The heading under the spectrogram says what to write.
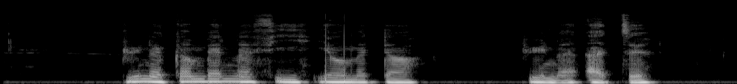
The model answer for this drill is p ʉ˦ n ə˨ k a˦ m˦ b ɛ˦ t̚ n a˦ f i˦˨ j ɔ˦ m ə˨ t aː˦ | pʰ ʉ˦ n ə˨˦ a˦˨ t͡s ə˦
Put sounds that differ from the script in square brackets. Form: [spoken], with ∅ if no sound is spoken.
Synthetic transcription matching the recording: p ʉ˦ n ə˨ k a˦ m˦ b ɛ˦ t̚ n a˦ f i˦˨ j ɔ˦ m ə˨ t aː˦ | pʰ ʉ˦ n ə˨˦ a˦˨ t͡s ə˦

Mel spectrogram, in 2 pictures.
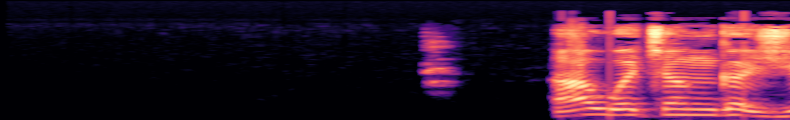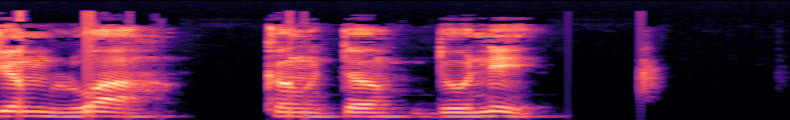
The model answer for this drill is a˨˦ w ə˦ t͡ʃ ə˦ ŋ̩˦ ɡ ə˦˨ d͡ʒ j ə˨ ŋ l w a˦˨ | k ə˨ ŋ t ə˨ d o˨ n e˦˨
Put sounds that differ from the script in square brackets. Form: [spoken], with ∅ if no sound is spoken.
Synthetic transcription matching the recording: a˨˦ w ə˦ t͡ʃ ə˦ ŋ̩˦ ɡ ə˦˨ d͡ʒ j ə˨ [m] l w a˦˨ | k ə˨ ŋ t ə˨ d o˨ n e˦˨

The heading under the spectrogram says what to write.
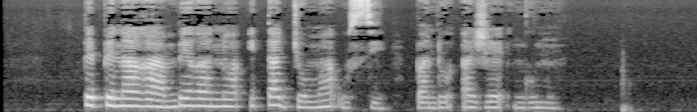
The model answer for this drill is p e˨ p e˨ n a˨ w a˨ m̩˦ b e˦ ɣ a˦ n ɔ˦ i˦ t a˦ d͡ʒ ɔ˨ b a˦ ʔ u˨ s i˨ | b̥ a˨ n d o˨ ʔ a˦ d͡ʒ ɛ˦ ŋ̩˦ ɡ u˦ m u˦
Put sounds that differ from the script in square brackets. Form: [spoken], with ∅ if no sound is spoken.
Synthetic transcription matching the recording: p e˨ p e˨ n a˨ [ɣ] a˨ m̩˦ b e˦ ɣ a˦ n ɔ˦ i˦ t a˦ d͡ʒ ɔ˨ [m] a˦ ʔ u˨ s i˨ | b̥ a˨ n d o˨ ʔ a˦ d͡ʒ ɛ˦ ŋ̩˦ ɡ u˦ m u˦

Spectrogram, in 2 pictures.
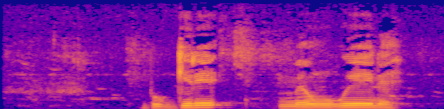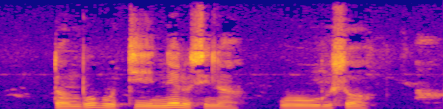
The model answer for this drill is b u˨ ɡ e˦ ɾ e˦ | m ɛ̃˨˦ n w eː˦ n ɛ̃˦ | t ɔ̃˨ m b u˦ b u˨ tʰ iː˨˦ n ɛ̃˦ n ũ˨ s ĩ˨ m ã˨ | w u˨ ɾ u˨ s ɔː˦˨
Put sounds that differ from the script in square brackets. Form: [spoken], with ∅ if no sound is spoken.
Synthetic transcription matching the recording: b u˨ ɡ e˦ ɾ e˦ | m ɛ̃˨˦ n w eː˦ n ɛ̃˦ | t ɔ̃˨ m b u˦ b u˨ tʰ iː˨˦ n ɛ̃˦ n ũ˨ s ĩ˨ [n] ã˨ | w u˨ ɾ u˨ s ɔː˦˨

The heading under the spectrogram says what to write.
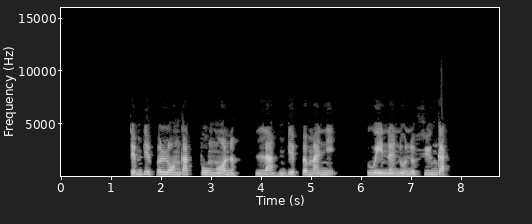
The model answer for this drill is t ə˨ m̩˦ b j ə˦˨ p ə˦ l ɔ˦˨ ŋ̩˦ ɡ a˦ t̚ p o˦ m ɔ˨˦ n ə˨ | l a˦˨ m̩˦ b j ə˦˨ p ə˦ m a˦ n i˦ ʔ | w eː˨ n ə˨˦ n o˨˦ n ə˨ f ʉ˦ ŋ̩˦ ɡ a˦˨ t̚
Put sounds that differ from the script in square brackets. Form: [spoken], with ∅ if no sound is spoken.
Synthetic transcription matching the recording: t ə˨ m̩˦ b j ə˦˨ p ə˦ l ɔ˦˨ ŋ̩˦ ɡ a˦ t̚ p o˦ [ŋ] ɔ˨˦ n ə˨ | l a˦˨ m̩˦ b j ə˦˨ p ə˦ m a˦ n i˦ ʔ | w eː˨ n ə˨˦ n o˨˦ n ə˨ f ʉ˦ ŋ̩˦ ɡ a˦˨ t̚

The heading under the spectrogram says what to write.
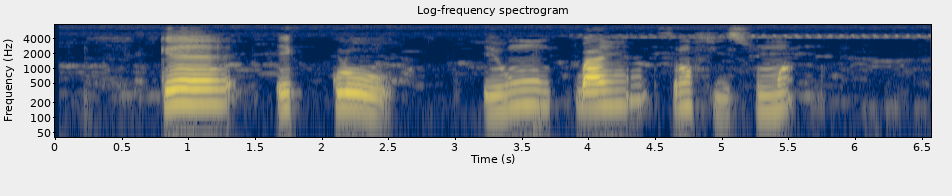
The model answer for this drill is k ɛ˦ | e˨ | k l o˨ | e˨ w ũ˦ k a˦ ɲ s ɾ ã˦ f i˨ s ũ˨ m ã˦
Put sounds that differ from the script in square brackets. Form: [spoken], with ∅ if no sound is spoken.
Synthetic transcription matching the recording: k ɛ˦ | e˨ | k l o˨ | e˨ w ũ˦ [k͡p] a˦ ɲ s ɾ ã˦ f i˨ s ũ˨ m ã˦

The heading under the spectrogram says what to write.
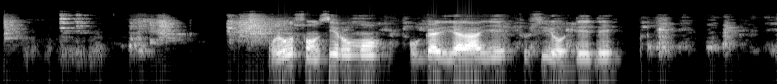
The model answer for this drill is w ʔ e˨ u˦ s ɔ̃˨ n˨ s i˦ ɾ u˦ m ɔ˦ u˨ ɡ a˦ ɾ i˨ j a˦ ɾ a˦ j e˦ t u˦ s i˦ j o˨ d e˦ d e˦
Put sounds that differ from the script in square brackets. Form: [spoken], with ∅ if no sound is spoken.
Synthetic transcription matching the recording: w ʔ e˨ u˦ s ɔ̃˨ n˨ s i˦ ɾ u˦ m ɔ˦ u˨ ɡ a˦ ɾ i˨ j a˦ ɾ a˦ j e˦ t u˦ s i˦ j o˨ d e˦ d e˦

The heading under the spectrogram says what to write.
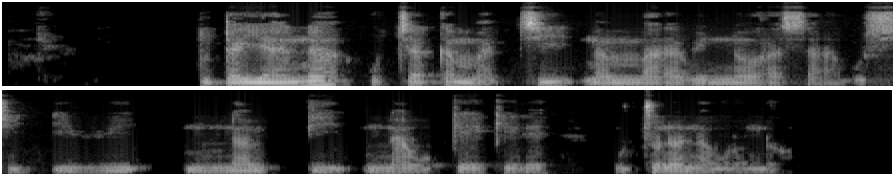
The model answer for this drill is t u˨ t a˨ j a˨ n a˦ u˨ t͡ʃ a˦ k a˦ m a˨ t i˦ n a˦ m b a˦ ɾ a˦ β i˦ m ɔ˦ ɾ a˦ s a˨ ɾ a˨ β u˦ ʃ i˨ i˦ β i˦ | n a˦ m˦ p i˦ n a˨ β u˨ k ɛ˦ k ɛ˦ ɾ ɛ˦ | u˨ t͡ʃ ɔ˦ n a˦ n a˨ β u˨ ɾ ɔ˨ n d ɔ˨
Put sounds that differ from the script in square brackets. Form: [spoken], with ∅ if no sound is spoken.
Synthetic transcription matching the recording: t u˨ t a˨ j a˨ n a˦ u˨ t͡ʃ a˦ k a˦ m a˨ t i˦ n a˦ m b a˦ ɾ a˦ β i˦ [n] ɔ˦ ɾ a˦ s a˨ ɾ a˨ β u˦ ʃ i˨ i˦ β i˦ | n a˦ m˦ p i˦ n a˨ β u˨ k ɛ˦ k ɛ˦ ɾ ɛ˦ | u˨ t͡ʃ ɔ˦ n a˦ n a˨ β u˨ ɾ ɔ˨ n d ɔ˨

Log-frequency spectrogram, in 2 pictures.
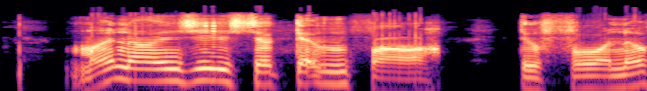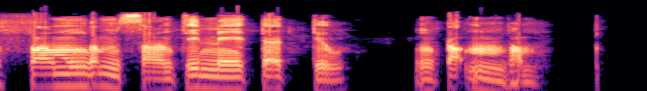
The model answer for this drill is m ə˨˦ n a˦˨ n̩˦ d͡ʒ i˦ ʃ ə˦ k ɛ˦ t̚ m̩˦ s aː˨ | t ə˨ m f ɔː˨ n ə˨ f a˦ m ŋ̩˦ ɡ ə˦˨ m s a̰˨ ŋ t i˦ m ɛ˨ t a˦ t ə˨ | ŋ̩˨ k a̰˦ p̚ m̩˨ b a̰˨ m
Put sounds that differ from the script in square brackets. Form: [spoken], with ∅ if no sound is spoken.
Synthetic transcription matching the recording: m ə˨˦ n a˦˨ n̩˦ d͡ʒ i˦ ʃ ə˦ k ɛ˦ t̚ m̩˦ [f] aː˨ | t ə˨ [∅] f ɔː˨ n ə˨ f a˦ m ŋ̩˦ ɡ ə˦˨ m s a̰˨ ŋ t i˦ m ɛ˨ t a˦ t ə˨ | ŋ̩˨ k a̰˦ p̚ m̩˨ b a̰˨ m

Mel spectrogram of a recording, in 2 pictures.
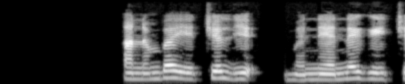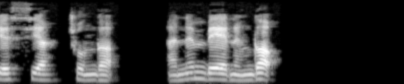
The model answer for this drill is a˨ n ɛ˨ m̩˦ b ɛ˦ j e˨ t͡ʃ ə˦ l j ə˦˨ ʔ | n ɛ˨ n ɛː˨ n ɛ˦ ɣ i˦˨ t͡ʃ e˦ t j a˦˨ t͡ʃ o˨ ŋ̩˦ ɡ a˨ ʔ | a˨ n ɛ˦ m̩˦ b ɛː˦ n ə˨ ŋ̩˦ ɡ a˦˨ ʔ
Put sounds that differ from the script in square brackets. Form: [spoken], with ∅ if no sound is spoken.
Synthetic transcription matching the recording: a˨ n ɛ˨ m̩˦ b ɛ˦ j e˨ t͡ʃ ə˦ l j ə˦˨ ʔ | [m] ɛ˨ n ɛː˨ n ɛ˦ ɣ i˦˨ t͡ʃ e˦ [s] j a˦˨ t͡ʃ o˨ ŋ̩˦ ɡ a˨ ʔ | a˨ n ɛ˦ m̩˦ b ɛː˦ n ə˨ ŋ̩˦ ɡ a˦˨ ʔ

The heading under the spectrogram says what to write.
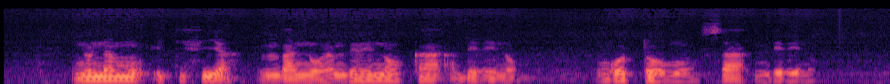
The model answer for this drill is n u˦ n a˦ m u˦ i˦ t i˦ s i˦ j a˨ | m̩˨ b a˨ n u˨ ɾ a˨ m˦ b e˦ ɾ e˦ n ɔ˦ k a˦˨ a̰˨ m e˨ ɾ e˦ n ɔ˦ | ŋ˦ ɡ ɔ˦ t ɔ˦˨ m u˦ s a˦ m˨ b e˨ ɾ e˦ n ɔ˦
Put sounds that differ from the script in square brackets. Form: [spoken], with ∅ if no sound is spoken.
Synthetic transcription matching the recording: n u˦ n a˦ m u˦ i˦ t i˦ [f] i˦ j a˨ | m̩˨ b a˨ n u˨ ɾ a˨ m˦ b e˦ ɾ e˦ n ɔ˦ k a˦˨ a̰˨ [b] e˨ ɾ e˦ n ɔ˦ | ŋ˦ ɡ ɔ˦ t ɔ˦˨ m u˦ s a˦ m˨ b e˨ ɾ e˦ n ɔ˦

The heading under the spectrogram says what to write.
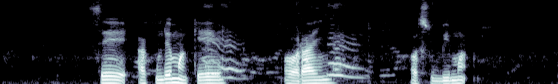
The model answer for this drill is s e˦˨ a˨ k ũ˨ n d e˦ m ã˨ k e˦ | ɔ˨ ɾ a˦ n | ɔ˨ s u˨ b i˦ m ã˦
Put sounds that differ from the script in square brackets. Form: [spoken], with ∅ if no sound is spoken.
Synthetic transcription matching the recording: s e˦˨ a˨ k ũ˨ n d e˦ m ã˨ k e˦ | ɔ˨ ɾ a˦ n | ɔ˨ s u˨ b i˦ m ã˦

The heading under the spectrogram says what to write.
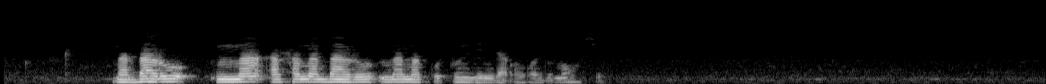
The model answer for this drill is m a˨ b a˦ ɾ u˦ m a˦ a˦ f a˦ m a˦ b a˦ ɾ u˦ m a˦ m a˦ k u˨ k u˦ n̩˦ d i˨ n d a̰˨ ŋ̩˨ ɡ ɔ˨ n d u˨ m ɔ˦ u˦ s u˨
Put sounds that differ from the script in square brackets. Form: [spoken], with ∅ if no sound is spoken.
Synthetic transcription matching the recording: m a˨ b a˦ ɾ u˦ m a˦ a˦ f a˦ m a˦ b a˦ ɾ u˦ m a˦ m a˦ k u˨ [t] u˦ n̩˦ d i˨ n d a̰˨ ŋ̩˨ ɡ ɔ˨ n d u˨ m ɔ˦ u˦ s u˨

